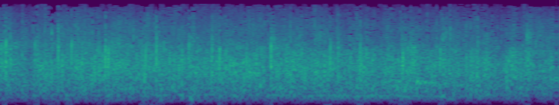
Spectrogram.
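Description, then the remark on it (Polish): Steady, dense applause from a large audience in a hall at a film festival event as a team of film critics is introduced, a continuous crackle of many hands clapping at an even loudness throughout, with no voices standing out. “Radość na sali, jak słychać, ogromna.”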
